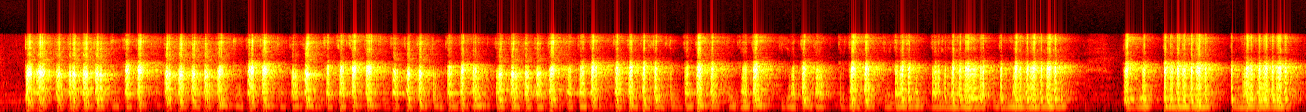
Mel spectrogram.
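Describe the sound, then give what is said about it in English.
A rapid, rolling feed chuckle blown on a duck call at incoming ducks, dense clucking notes running continuously for about ten seconds, a brief pause, then resuming, fairly loud with no talking. “You can hit him a little bit of that feed right there and just let them see what they're going to do.”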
